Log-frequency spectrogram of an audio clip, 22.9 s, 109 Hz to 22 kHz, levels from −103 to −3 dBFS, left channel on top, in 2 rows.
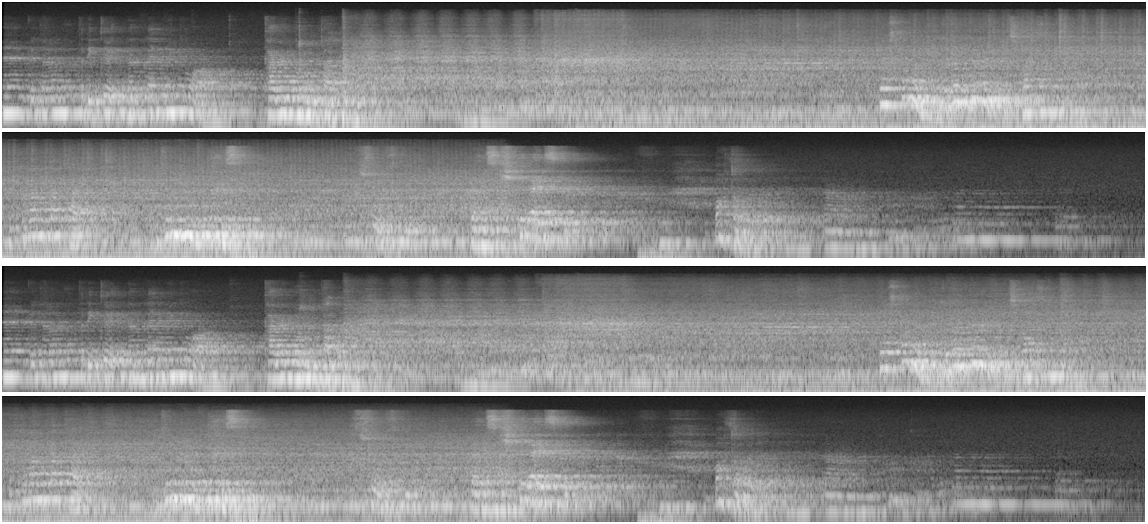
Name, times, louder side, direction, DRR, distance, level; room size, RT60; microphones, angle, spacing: voice 1, 0.0-2.2 2.6-3.6 4.5-4.9 8.8-10.8 11.5-12.3 12.9-14.0 15.0-15.5 16.1-17.1 17.8-18.9 19.6-20.1, left 1 dB, 5° left, -5 dB, 0.5 m, -21 dB
voice 2, 0.7-1.8 2.9-3.6 4.5-6.7 8.2-8.8 14.9-15.5 15.8-17.7 18.1-19.6 20.0-21.7 22.0-22.1, right 1 dB, 75° right, -4 dB, 0.6 m, -35 dB
sound 1, 2.3-2.4 2.9-16.5, left 1 dB, 75° left, 0.5 m, -25 dB
3.9 x 2.8 x 3.8 m, 2.6 s
head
